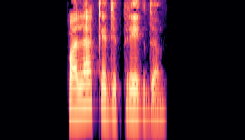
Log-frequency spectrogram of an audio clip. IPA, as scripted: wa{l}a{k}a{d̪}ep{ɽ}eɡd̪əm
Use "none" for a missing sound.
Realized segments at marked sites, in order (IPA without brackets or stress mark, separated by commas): l, k, d̪, ɾ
